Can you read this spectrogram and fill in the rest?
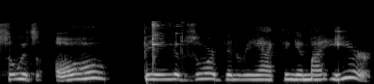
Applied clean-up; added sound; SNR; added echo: classical method spectral subtraction.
